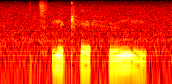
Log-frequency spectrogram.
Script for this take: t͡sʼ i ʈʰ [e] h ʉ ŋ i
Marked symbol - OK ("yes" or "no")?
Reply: yes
